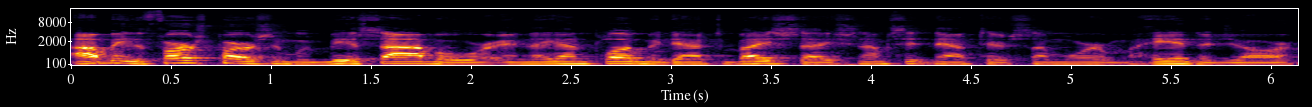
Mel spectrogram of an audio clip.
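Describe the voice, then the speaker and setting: This man talks at a fairly quick pace in an animated tone. His pitch is medium, with ordinary variation. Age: 60s. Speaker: online show host. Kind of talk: casual monologue.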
